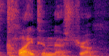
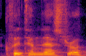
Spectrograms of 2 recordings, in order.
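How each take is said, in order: First: Clytemnestra with a long i, "kly-" as in "eye"; correct pronunciation. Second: Clytemnestra said with a short i, "klit-"; mistaken pronunciation. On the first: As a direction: say Clytemnestra starting "klai-", lower. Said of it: "but it's Clytemnestra". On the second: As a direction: say Clytemnestra starting like "clit". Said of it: "sometimes I would say clit". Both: Shown as a demonstration.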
